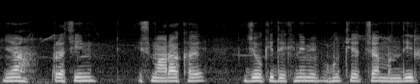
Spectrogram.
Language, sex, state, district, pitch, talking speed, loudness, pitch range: Hindi, male, Chhattisgarh, Kabirdham, 160 Hz, 170 wpm, -18 LUFS, 155-165 Hz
